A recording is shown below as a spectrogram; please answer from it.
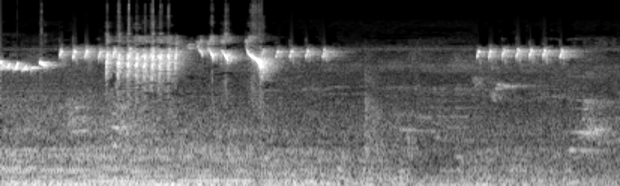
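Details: Sunbird lure recording, clean-toned, for luring birds: a short run of sharp high twittering notes, then a sparser stretch of faint thin chirps over a low background hum.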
